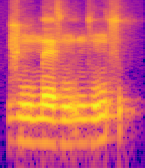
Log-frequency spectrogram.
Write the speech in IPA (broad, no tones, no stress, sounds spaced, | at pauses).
ʐ ũ m ɛ z ũ r n z ũ s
